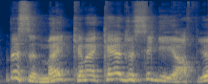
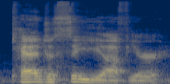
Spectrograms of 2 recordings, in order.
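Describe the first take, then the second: First: Mock British accent, pitched high and loud; put-on British accent. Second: Said in the usual way. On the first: Character asks for a cigarette, hammed-up British accent. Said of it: "another thing with accents they try and do".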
